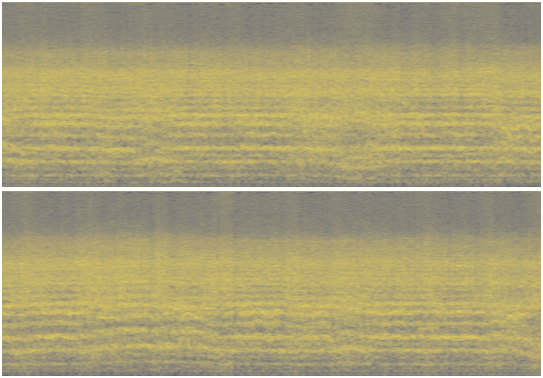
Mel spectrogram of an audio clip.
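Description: A large crowd of men singing a Chassidic niggun together, many voices in one melody held at a steady level without breaks.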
